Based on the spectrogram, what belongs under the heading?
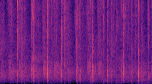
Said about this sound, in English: And I think at the end we can all have a good round of applause.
